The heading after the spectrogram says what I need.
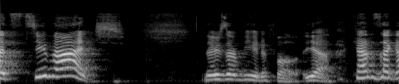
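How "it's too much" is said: high, slow, loud and emotional; overwhelmed wail. Real, not acted. Overcome by viewers' tributes, tearful laughing wail. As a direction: stretch it out, between laughing and crying.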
